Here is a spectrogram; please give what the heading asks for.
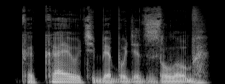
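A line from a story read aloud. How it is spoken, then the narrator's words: Laughing. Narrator (Russian): засмеялся опять Рогожин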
